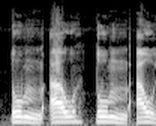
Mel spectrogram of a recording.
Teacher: Karena dia idhar maka dibaca jelas, mim sukunnya dibaca jelas, kemudian tidak didengungkan, maka dibaca pendek saja. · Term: idhar syafawi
